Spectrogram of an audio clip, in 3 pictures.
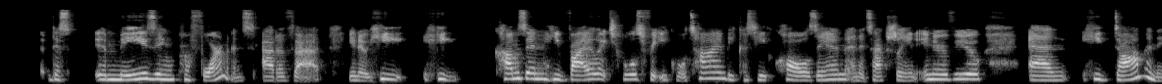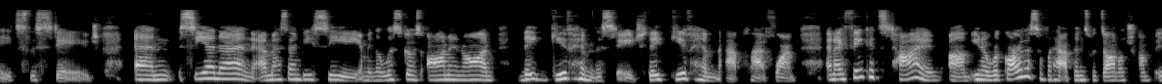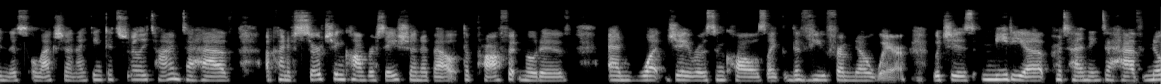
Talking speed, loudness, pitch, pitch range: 180 wpm, -18 LUFS, 215 Hz, 195-235 Hz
